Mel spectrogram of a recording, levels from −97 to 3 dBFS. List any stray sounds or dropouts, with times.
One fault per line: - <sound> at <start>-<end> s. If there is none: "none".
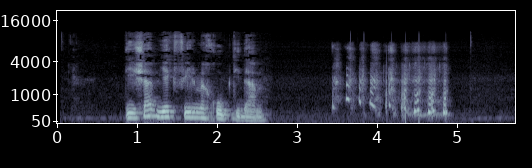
- laugh at 3.4-5.0 s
